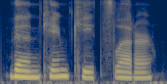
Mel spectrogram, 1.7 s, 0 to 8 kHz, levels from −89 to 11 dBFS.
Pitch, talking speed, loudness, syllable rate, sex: 170 Hz, 145 wpm, -19 LUFS, 3.7 syllables/s, female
